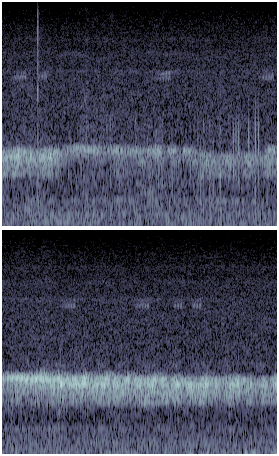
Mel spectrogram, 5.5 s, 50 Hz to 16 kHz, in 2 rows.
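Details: A steady, high, trilling drone of tree frogs calling to attract mates on the Wulong trail at Meiling, Nanxi, Tainan, Taiwan, on 26 April 2018.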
